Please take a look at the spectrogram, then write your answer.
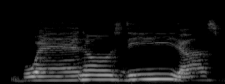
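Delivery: teacher modeling slowly; slow model greeting. Shown as a demonstration. Teacher modeling slow greeting for young learners. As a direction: stretch each syllable slowly for learners. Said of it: "Let's try it again".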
